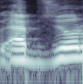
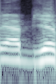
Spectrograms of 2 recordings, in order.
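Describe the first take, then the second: First: एब्ज्योर with a long o, "AB-jor"; rounded -jor ending. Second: एब्जर with a neutral short vowel, "AB-jer"; short -jer ending. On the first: Teacher quotes how some people read it, एब्ज्योर with -jor. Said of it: "कुछ लोग एब्ज्योर पढ़ते हैं". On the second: Teacher quotes how others read it, एब्जर with short -jer. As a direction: end एब्जर on a quick "-jer". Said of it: "कुछ लोग एब्जर पढ़ते हैं". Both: Shown as a demonstration.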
